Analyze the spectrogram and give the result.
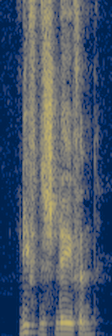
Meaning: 1. love life; one's romantic activity and sex life 2. the non-romantic and non-sexual love in one's life
- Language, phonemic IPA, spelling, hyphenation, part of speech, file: Dutch, /ˈlif.dəsˌleː.və(n)/, liefdesleven, lief‧des‧le‧ven, noun, Nl-liefdesleven.ogg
